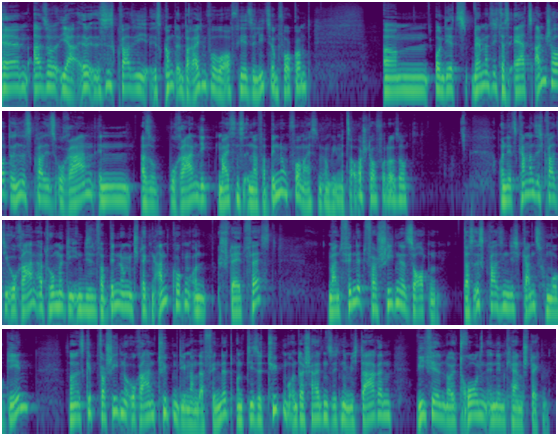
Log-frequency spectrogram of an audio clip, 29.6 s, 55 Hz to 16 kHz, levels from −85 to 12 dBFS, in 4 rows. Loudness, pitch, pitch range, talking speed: -19 LUFS, 140 Hz, 125-155 Hz, 190 wpm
